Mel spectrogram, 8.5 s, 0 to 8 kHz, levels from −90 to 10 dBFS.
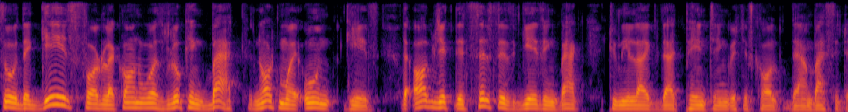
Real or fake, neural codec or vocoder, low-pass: fake; codec, 16 kHz, 4.8 kbps, FACodec; 7.2 kHz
